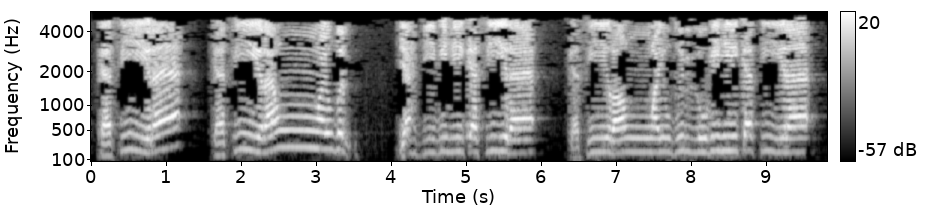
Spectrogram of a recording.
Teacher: قرأ ورش بترقيق الراء وصلا ووقفا، وصلا ووقفا، كثيرا كثيرا ويضل، يهدي به كثيرا كثيرا ويضل به كثيرا، هكذا لوقوعها مفتوحة بعد ياء مادية.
